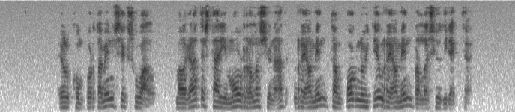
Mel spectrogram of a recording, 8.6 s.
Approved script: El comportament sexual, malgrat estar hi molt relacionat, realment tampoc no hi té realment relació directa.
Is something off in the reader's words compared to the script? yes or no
no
